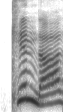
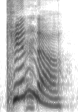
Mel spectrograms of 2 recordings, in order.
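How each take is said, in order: First: High, loud call of kinder; first bellow. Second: Much higher, loud kinder with a falling end; louder bellow. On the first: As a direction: bark kinder to get their attention. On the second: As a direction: yell kinder at the top of your voice. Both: Acted. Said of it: "brüllt die genervte Mutter".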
